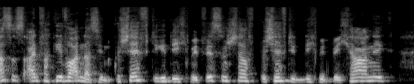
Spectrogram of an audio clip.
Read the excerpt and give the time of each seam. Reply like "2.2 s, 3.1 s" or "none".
1.1 s, 2.6 s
